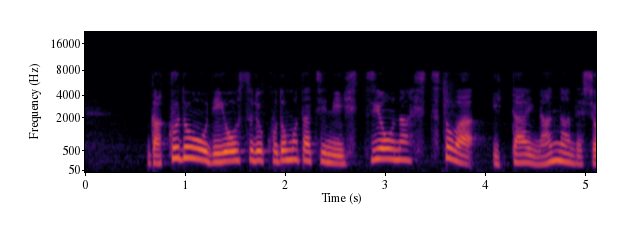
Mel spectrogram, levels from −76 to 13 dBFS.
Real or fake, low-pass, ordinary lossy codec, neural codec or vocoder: real; none; none; none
